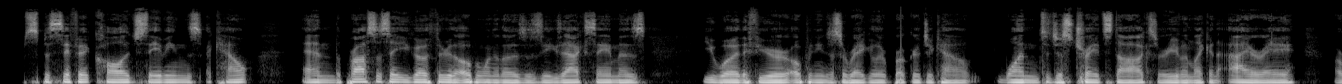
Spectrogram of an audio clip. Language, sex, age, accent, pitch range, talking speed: English, male, 20-39, American, 95-110 Hz, 190 wpm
